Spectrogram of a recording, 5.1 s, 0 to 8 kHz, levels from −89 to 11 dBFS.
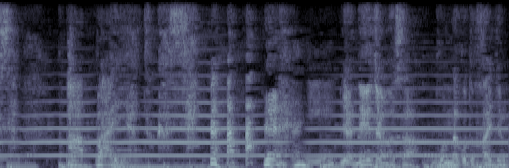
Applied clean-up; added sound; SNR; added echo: none; Trumpet; 4 dB; reverberation time 0.2 s.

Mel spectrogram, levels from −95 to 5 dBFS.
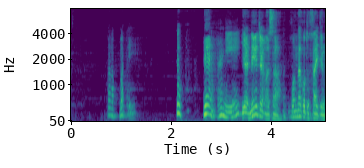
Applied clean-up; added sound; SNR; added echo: neural mask model DeepFilterNet 3.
